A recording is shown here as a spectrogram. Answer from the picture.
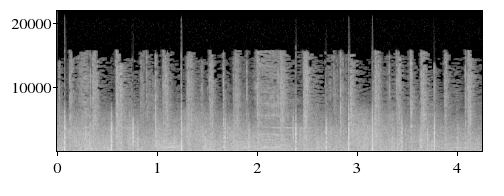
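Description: Aerial fireworks shells bursting, a rapid, irregular string of sharp bangs over a continuous din of crackle.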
